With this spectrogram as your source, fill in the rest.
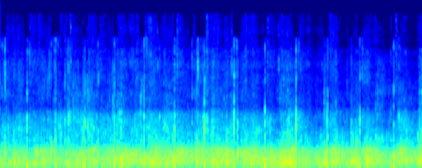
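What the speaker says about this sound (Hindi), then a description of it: "ताली मर्दों वाली बजाइए" Dense, continuous clapping from a large crowd fills a business seminar hall in Mughalsarai, steady and loud from start to finish with scattered sharper claps on top.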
